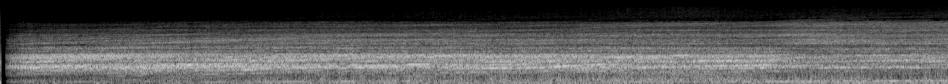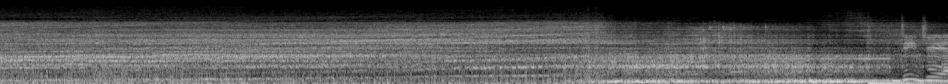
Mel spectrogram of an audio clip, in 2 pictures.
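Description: Electronic music of slowly gliding synth tones played loudly through a large DJ box-speaker stack, with a low tone rising slowly through the middle and the bass swelling near the end.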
